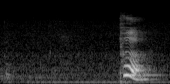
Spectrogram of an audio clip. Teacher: P is voiceless. P or P is a voiceless bilabial stop consonant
